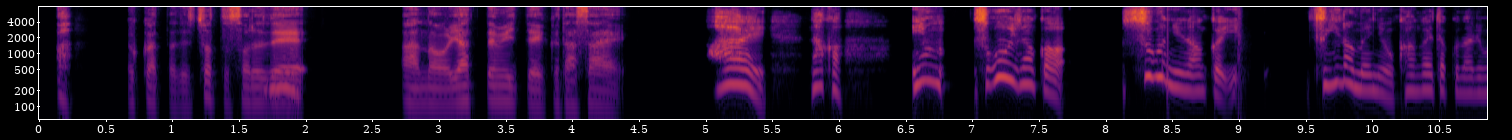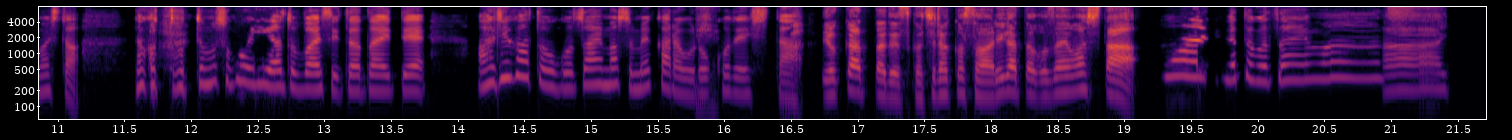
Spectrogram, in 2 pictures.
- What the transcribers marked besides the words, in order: other background noise
- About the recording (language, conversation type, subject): Japanese, advice, 筋力向上や体重減少が停滞しているのはなぜですか？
